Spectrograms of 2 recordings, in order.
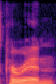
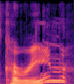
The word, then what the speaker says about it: Karin: up with pronunciations so I thought it was Corrine or Karen at first and then something came out and called it Corrine and now it's Karine so she was her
